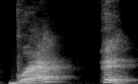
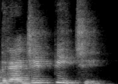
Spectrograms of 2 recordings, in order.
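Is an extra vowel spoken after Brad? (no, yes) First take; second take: no; yes. First: The D ends in a stop with no vowel. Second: An extra vowel is added after the D. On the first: The speaker calls it right. "Look at the final stop" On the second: The speaker calls it wrong. "not Brady Pitt, four syllables"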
